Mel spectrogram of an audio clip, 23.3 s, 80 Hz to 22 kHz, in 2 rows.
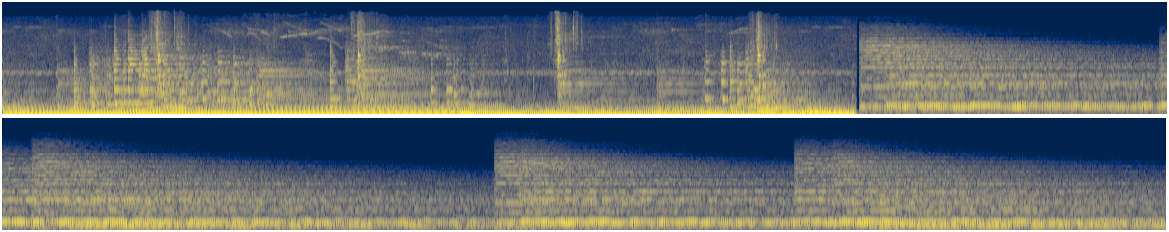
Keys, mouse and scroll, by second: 0.7 alt+middle click, 4.7 w, 15.5 right click, 20.2 double click, 20.3 double click.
